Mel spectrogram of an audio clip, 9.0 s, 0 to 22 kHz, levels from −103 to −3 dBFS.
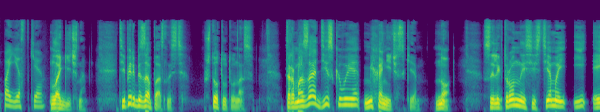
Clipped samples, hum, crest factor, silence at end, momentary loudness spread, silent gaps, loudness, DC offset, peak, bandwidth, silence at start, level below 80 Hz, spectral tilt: under 0.1%; none; 16 dB; 0 s; 15 LU; none; -15 LUFS; under 0.1%; 0 dBFS; 12 kHz; 0.05 s; -50 dBFS; -5.5 dB/octave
